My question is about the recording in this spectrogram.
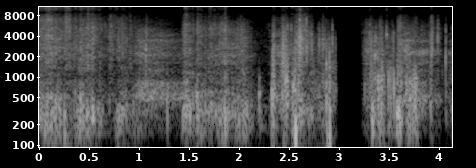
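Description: Footsteps crunching and sliding on loose rock scree while walking downhill with small steps, with a few sharp knocks of stones. The sound cuts out briefly about three seconds in.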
